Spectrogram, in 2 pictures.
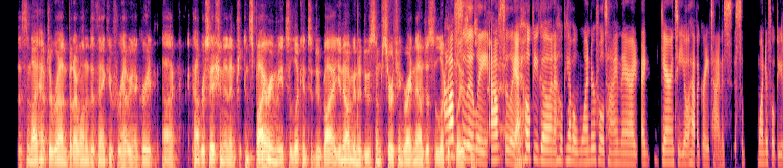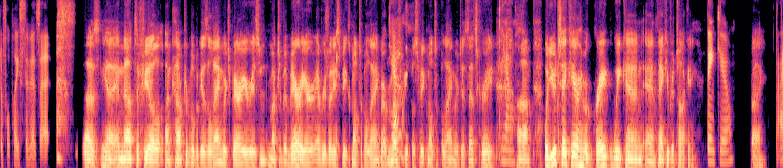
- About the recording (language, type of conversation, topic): English, unstructured, What is the most surprising place you have ever visited?
- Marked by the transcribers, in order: other background noise; chuckle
